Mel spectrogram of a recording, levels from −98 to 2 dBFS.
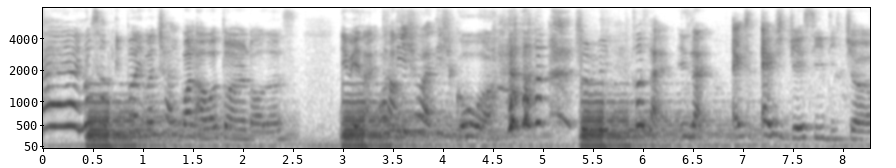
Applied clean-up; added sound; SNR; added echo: none; Organ; 0 dB; none.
